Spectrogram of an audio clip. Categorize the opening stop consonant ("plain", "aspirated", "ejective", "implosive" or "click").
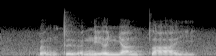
implosive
